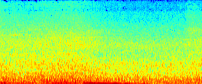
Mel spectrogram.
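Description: A bus engine roars close by as the bus passes.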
